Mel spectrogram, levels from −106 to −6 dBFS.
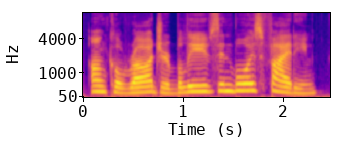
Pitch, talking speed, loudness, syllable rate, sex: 220 Hz, 145 wpm, -14 LUFS, 5.0 syllables/s, female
